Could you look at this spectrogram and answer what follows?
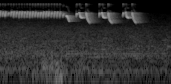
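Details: Fast buzzy trill from a goldfinch giving way to four separate high downslurred whistled notes spaced about half a second apart, then silence.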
